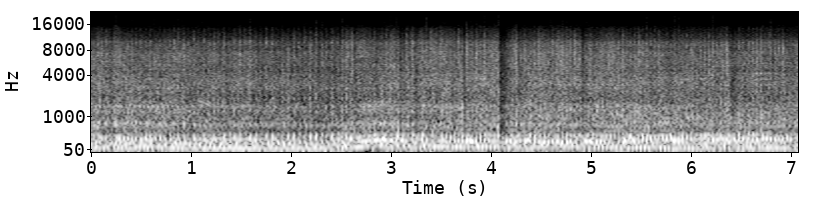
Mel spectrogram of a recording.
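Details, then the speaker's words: VW flat-four, naturally aspirated, about 130 hp, roughly 12:1 compression, timing about 28°, in a Baja buggy: loud, crisp note climbing and holding revs smoothly with no misses or knocks; healthy free revving. "what's that sound like that sounds like 130 horse baby VW power naturally aspirated"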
